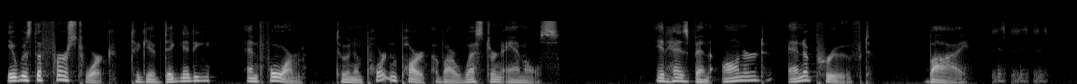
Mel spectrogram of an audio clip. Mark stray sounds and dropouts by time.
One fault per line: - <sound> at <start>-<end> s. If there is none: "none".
- laugh at 9.9-10.5 s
